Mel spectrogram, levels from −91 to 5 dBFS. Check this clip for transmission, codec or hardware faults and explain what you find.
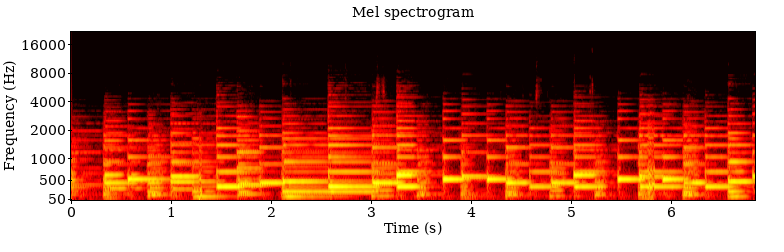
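The clip has lost LE Audio frames at two points. The lossy compression on the path adds only light codec damage.

Lost LE Audio frames, 1.28 to 1.30 s and 5.76 to 5.83 s. The gaps are about 15 ms and 60 ms long, which fits two and eight 7.5 ms frames. When Bluetooth LE Audio frames go missing, the LC3 decoder refills each gap by repeating the last good spectrum with randomised signs, then fades it after the first few frames. Tonal content turns into a brief noisy smear. The longer 60 ms gap gives the decoder room to fade, so that smear tapers off. On a spectrogram, the harmonic lines blur into diffuse, broadband texture in both spans, and the second span thins out toward its end. On the waveform, regular periodic cycles are replaced by irregular, noise-like fill whose envelope drops across the later gap.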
